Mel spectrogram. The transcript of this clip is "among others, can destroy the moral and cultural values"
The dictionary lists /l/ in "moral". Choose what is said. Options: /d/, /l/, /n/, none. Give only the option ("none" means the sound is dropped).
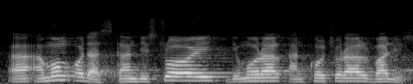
/l/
